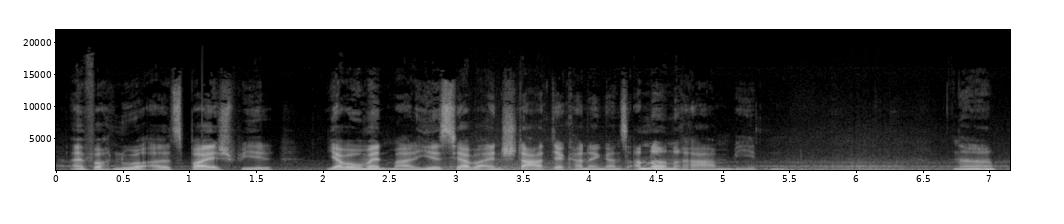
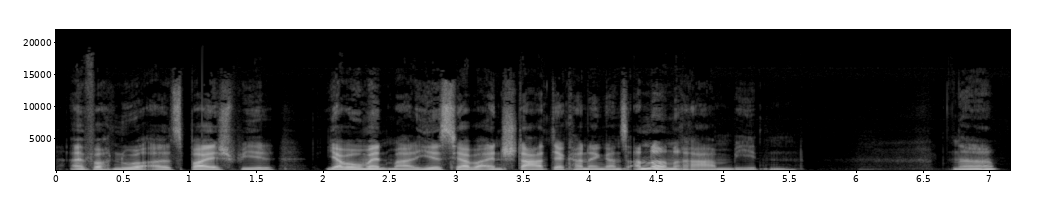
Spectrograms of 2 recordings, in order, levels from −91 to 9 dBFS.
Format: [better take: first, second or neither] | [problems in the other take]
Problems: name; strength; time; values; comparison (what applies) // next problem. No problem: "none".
second | wind noise on the microphone; occasional gusts; 25 dB below the speech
